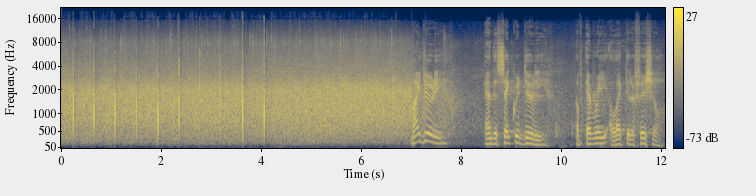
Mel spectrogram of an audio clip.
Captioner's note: applause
